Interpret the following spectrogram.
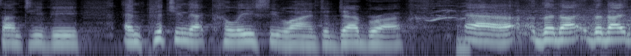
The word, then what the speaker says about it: Khaleesi: Khaleesi.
